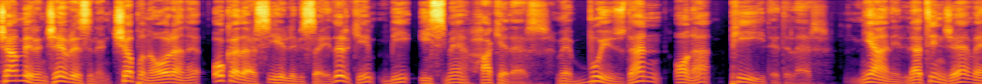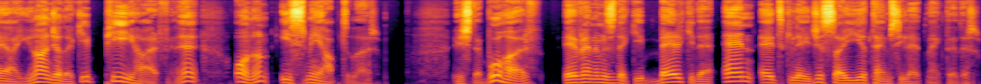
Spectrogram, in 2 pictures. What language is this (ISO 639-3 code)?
tur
